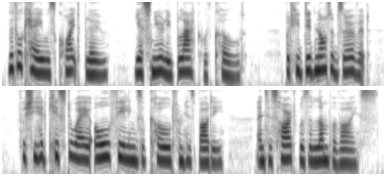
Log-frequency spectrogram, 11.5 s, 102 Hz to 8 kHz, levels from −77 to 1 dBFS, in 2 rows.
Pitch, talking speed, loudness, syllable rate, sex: 210 Hz, 190 wpm, -20 LUFS, 4.9 syllables/s, female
